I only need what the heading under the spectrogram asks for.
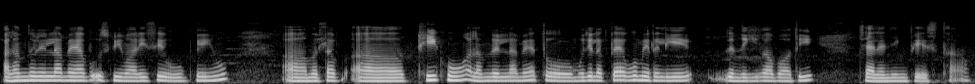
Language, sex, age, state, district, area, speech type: Urdu, female, 30-45, Delhi, South Delhi, rural, spontaneous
